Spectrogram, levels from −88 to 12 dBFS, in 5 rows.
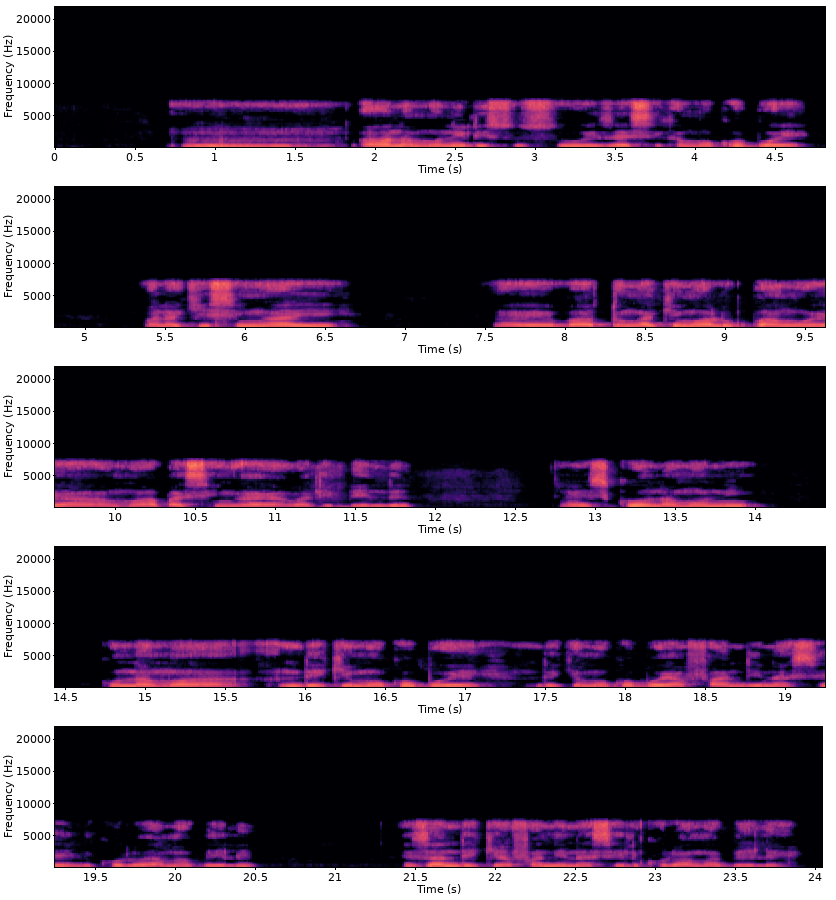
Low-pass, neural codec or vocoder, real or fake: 7.2 kHz; none; real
